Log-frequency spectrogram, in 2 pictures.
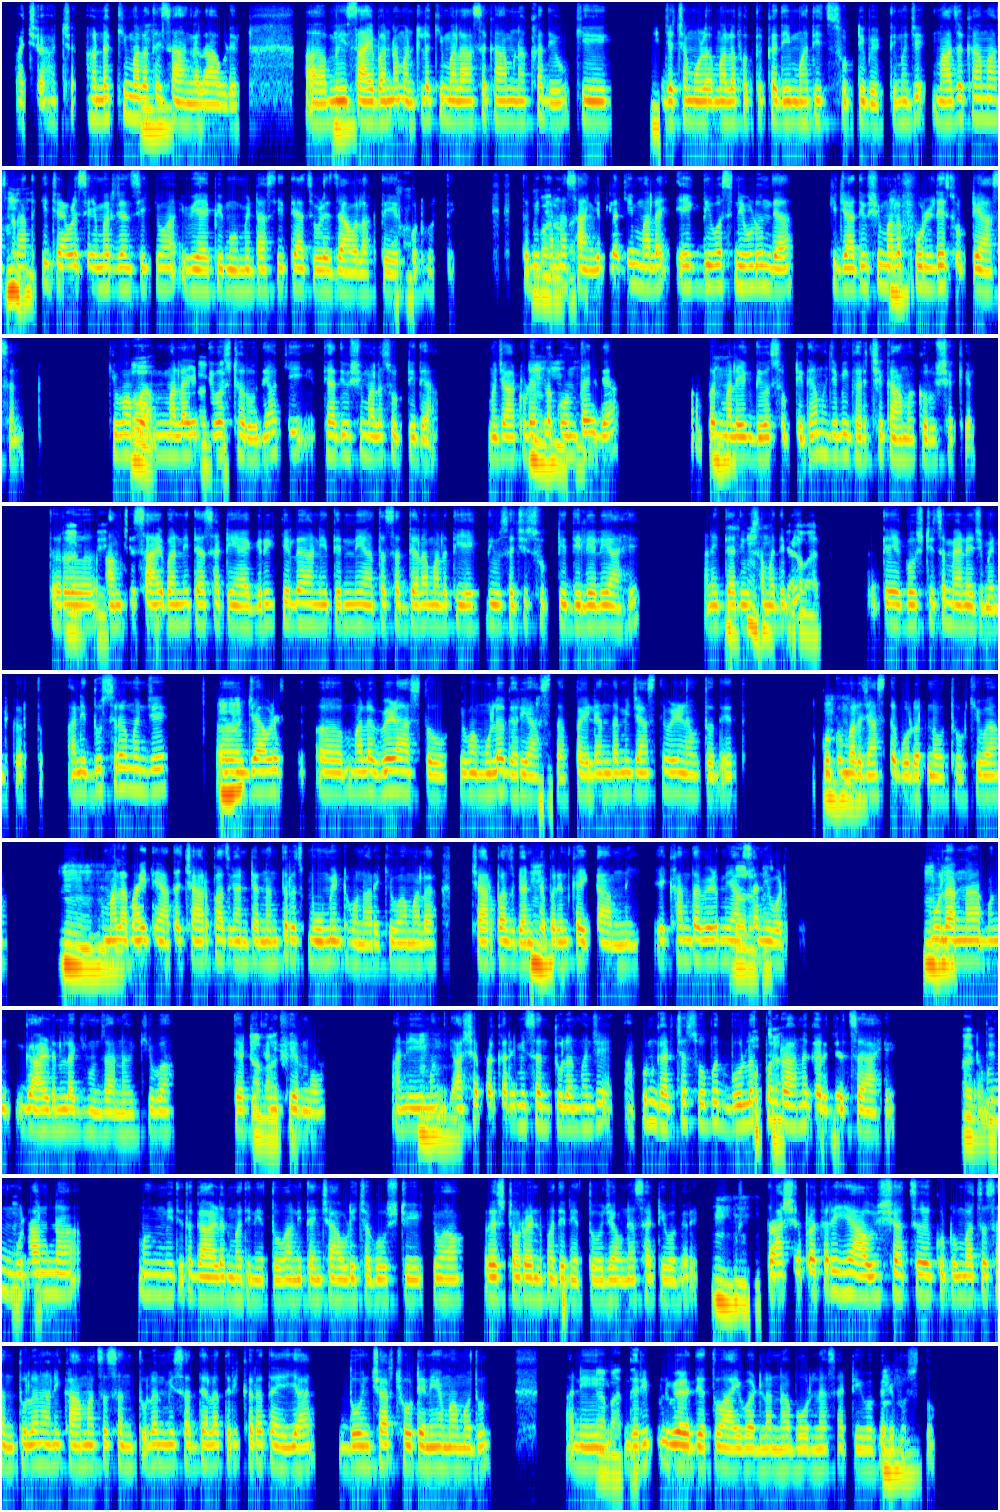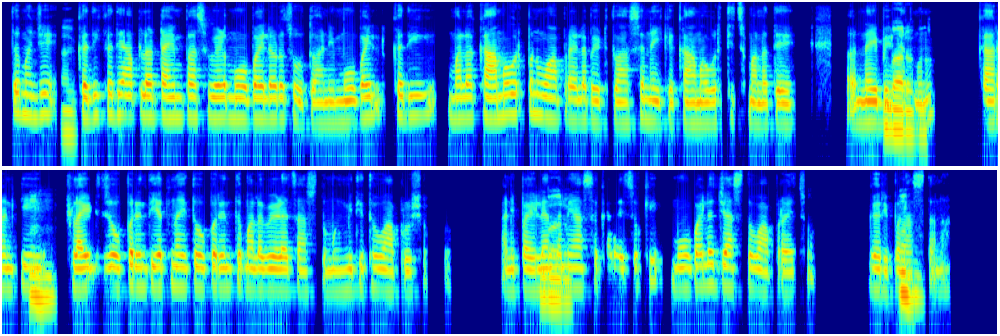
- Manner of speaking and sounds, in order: tapping; other background noise; chuckle; in Hindi: "क्या बात!"; in Hindi: "क्या बात है"; in English: "रेस्टॉरंटमध्ये"; in Hindi: "क्या बात है"
- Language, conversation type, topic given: Marathi, podcast, काम आणि आयुष्यातील संतुलन कसे साधता?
